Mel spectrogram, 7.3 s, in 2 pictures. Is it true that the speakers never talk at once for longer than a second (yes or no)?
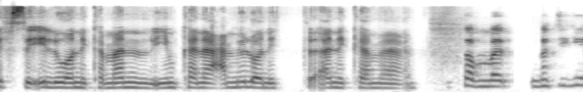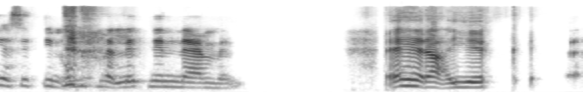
yes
